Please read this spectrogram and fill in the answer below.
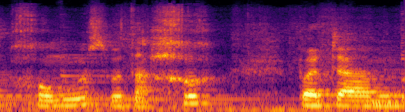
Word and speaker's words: komuz: uh i'll spell it right here um it's pronounced homus with a ha but um it's like a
